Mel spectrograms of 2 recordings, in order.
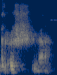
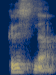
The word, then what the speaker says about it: Krishna: Our Swayam Bhagavan Shri Krishna. Shri Krishna. So it's actually, if you consider from the pronunciation perspective, there's quite a lot going on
